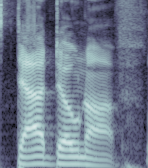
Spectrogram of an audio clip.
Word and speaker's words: Dadonov: So the way Russian pronunciation works is every syllable, like there's no change depending on the configuration. So it's Dadonov. Like, there's no change depending on, like, the sequence.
